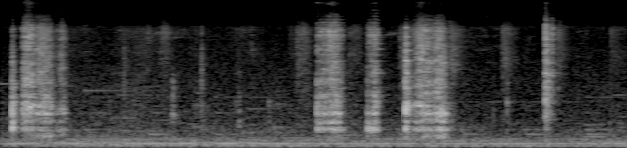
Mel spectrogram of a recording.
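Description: Kitchen knife scraping chopped food off a bamboo cutting board in several short strokes: one just after the start, a cluster of three between about three and four and a half seconds in, and a brief one near the end.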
